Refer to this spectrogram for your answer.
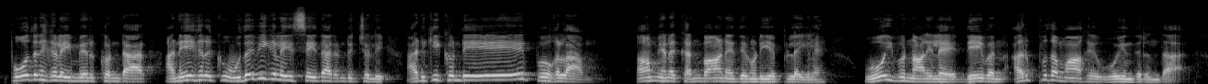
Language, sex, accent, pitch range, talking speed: Tamil, male, native, 130-180 Hz, 95 wpm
